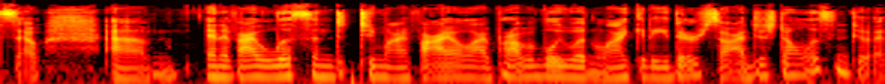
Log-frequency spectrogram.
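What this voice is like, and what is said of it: Texan twang accent. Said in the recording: “I'm Texan and I have a twang to me”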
